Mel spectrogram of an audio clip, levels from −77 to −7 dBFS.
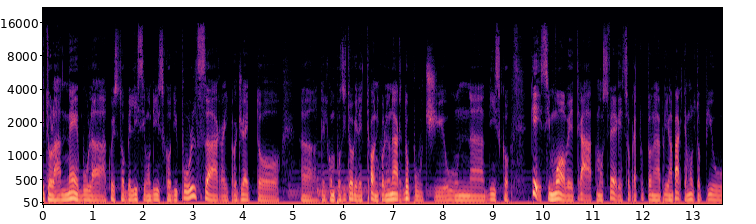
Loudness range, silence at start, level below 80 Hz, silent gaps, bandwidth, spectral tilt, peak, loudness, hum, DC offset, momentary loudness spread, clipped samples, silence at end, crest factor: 3 LU; 0 s; -40 dBFS; none; 16 kHz; -7 dB/octave; -8 dBFS; -26 LUFS; none; 2%; 9 LU; under 0.1%; 0 s; 18 dB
